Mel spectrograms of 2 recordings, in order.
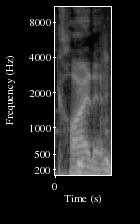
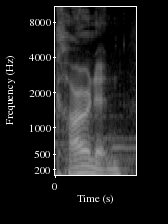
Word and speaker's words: Kynan: He's like, oh, that's not pronounced Kynan. That's pronounced Karanan.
